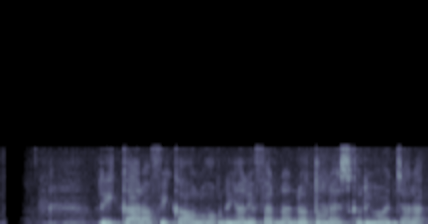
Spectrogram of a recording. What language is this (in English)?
Sundanese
